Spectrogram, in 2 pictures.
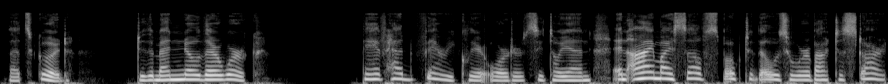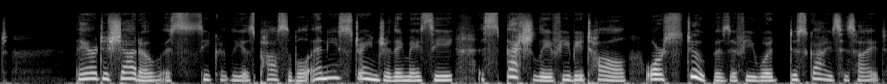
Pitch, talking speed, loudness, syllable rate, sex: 215 Hz, 170 wpm, -17 LUFS, 5.1 syllables/s, female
